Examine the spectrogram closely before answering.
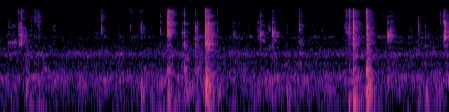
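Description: Fingers picking and pulling at a cardboard toy box: scattered light clicks and scratches of the packaging, with a few sharper clicks a little past three seconds, around four, and twice around seven seconds in.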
